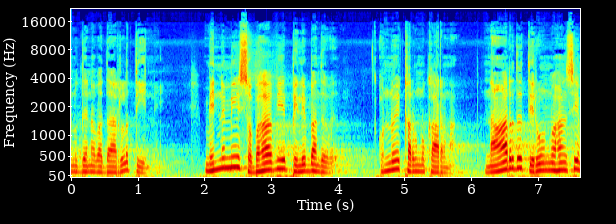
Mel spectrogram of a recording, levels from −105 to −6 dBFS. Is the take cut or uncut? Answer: uncut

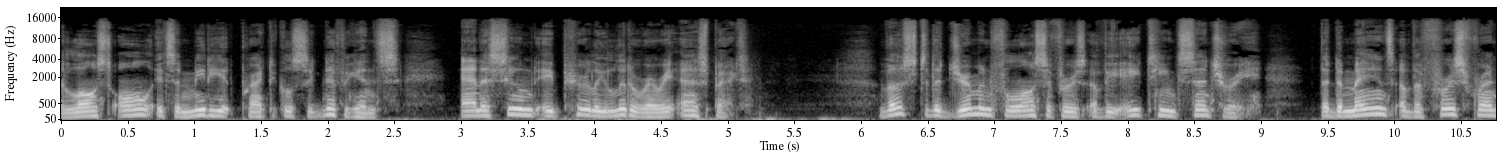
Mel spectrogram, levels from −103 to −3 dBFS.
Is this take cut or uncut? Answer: cut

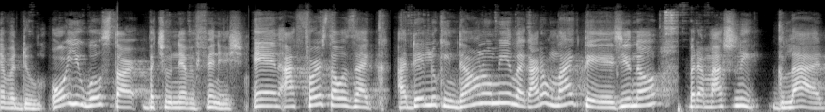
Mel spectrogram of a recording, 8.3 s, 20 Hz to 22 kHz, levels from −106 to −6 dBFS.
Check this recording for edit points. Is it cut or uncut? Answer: cut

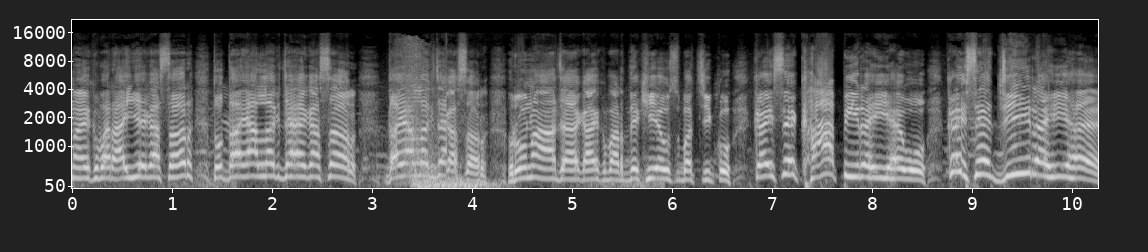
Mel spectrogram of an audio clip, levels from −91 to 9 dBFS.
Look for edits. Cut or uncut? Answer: cut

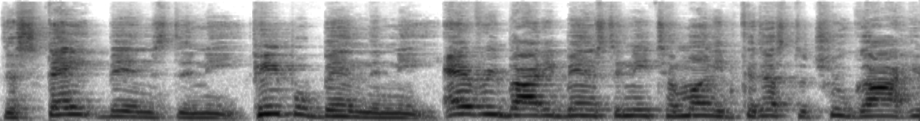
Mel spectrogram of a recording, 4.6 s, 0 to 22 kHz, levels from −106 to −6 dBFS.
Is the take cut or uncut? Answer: cut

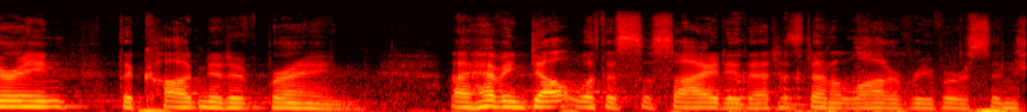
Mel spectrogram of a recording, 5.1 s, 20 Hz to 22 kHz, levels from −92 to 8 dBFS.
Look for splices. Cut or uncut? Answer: uncut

